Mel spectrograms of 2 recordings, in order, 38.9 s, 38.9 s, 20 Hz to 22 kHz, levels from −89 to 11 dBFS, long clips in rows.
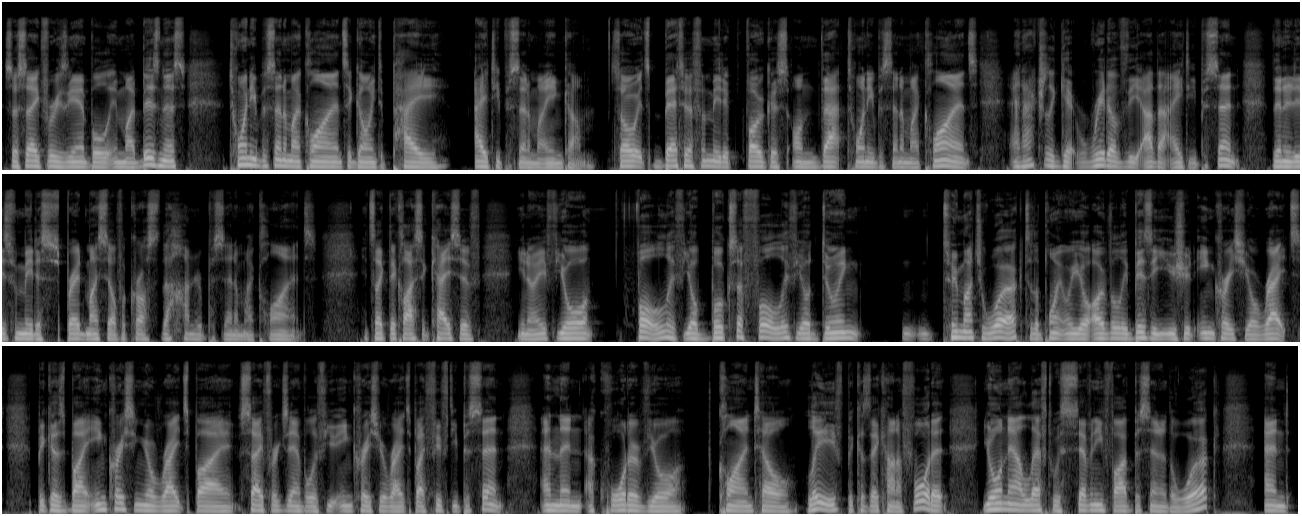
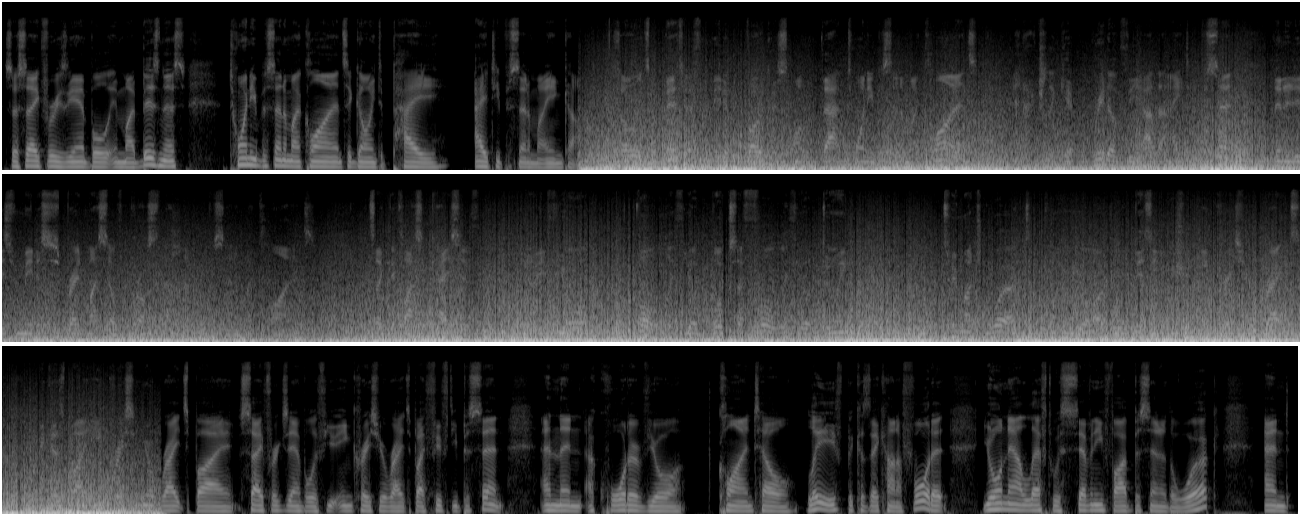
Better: first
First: none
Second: wind noise on the microphone; heavy; from 6 to 28 s; 5 dB above the speech

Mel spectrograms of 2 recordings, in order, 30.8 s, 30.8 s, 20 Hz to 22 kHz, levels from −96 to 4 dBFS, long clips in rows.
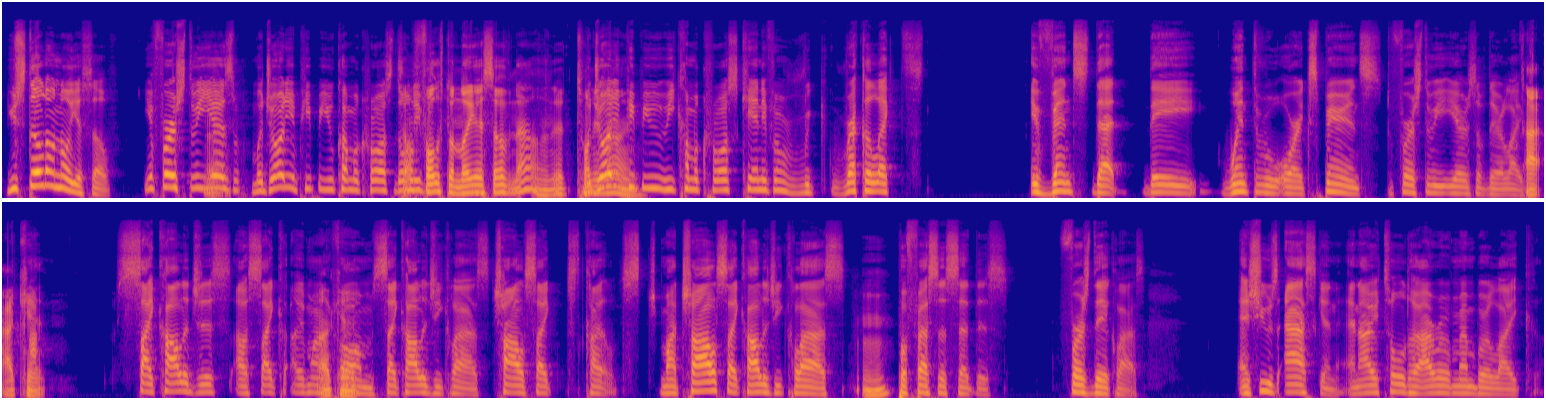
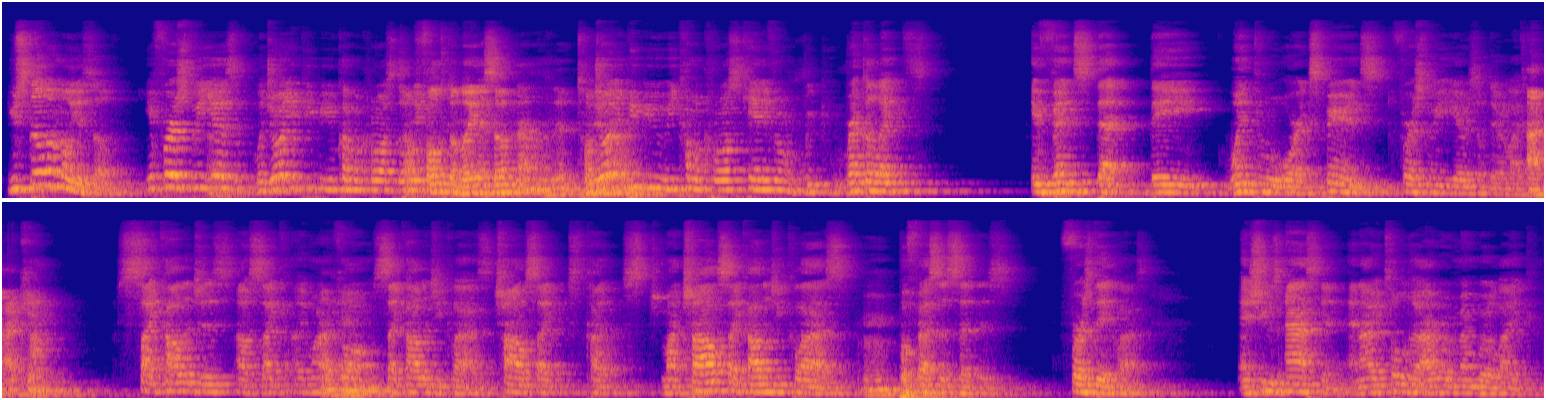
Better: first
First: none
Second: off-mic speech; far // room echo; noticeable; dies away in 0.9 s

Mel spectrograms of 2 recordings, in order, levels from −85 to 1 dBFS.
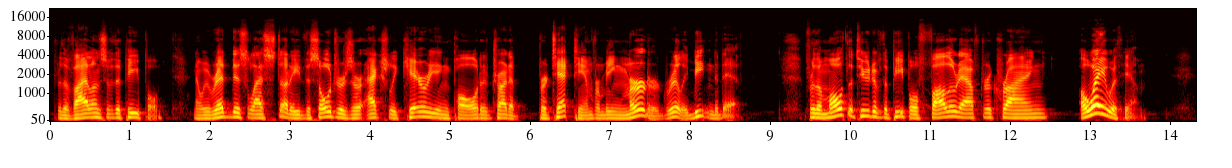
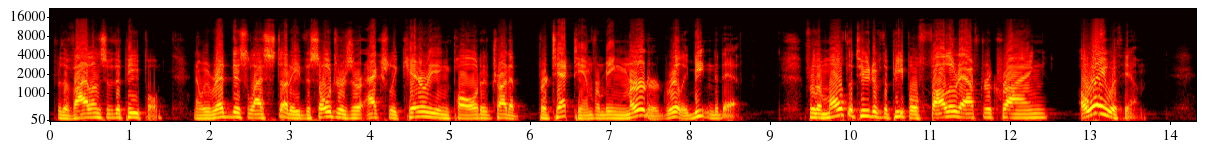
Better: first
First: none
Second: distortion; heavy; 9% of the sound clipped

